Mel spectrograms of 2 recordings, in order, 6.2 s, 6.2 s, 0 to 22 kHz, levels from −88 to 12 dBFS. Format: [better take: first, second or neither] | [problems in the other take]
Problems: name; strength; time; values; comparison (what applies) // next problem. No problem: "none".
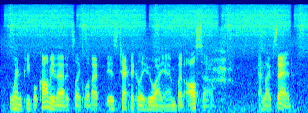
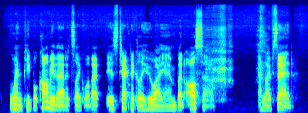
second | hiss; loud; throughout; 1 dB below the speech; faint in the second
